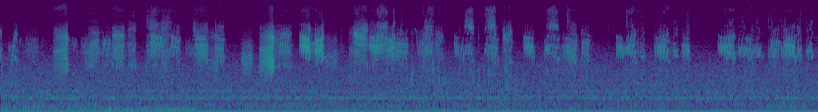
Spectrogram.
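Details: Sand martins at their colony of nest tunnels in a steep earth wall by a gravel-pit lake, young waiting with open bills. Busy, harsh, buzzy twittering from several birds goes on almost nonstop, with a few louder sharp notes.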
